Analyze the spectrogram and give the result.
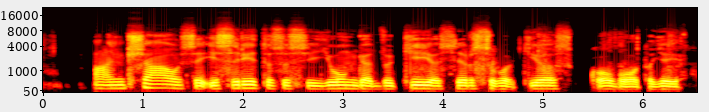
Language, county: Lithuanian, Kaunas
